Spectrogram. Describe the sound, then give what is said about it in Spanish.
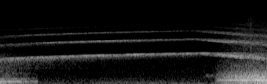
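An ambulance siren holds a steady, piercing wail as the ambulance speeds off, its pitch dipping slightly near the end as it pulls away, over a low rumble of engine noise. “La suben a la ambulancia y arrancan a toda velocidad.”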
